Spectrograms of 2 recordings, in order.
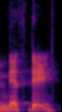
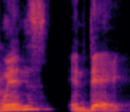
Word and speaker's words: Wednesday: he's from spain so he goes with net day with wednesday all the time i can see how you might genetically read it that way i was like antonio i swear to god i'm gonna take your ass to school if you don't say wednesday just say wins and day that was like no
